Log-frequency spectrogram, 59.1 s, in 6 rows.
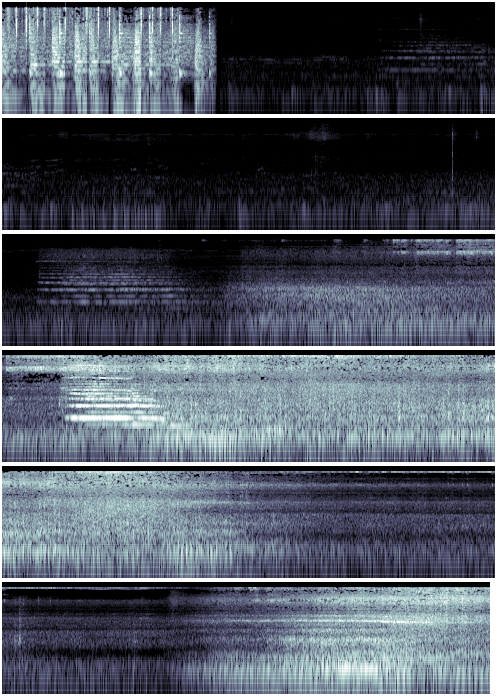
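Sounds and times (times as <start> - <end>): train wheels rushing on rails: 0.0 - 4.2, 24.1 - 59.0
locomotive horn blast: 20.4 - 23.7, 30.7 - 33.5.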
